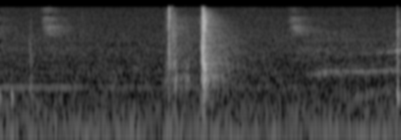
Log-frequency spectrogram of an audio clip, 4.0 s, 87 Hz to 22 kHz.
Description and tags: Button Press 2
A recording of an elevator button press at night.
press, elevator, button, field-recording, night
